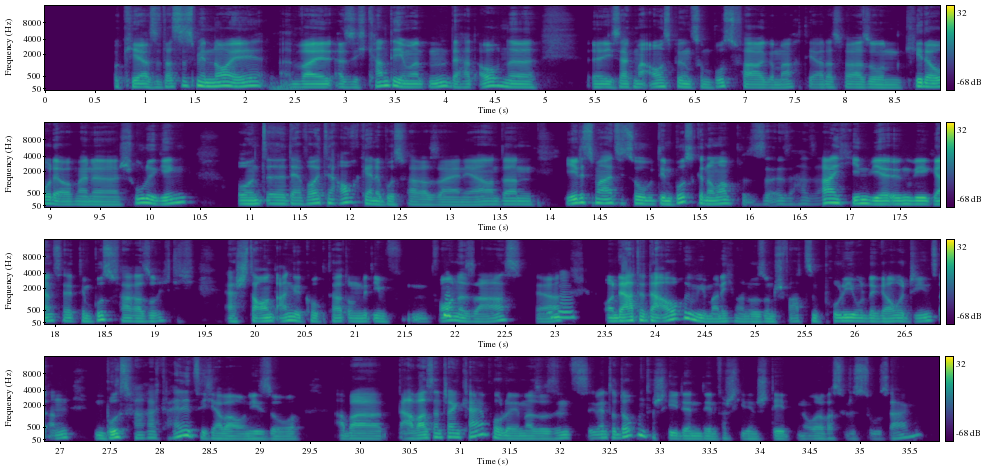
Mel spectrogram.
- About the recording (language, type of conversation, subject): German, podcast, Kannst du von einem Misserfolg erzählen, der dich weitergebracht hat?
- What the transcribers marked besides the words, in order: in English: "Kiddo"; chuckle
